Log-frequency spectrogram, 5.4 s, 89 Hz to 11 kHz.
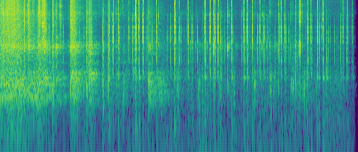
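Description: Glock 17T training pistols firing Simunition FX marking cartridges: a fast, irregular string of sharp cracks, heaviest and loudest in the first second.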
